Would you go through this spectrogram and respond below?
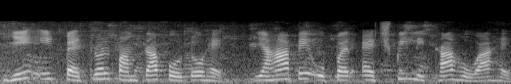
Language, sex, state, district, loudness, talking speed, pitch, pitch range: Hindi, female, Maharashtra, Mumbai Suburban, -16 LUFS, 165 wpm, 205 Hz, 190-230 Hz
